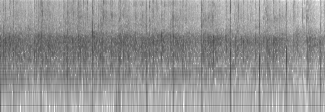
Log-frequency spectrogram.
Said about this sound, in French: Grosse main d'applaudissements.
